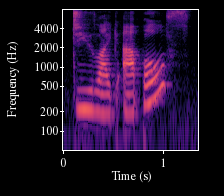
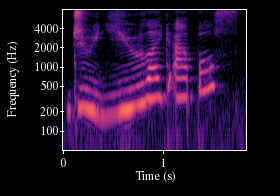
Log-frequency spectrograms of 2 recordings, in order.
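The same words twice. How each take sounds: First: The strongest stress falls on the word apples. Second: The strongest stress falls on the word you. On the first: The speaker is asking a new question. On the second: The same question is given back to the other person.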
